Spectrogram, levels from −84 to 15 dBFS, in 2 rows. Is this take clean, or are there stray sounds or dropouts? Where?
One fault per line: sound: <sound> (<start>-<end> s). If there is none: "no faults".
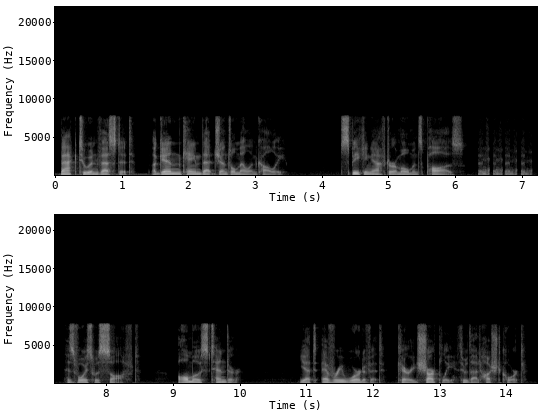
sound: laugh (6.3-7.2 s)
